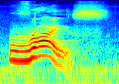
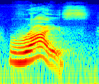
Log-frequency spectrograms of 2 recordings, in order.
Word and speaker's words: rice: 혀 꼬아 보세요를 최대한으로 안으로 말아서 꼬아 주세요 rice 다시 한번 해 볼게요 rice 조금 쉽게 하는 방법은 여러분들 강아지 때 으르렁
